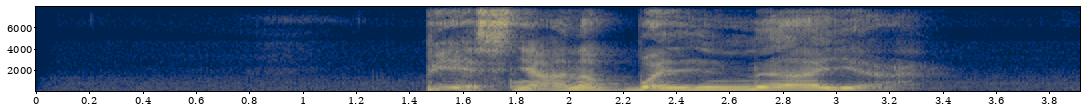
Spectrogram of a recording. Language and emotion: Russian, angry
